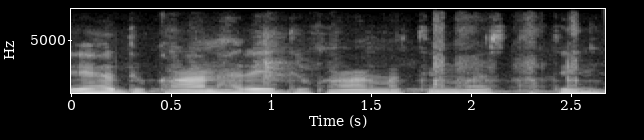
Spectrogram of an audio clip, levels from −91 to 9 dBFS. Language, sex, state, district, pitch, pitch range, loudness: Chhattisgarhi, male, Chhattisgarh, Sarguja, 130 Hz, 120-135 Hz, -18 LUFS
